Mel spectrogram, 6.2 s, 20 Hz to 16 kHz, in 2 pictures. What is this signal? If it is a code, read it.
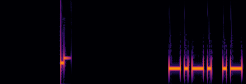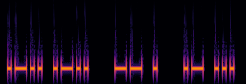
Morse code, heard as a keyed tone, about 25 wpm, 700 Hz. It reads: CALL ME AS
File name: practice / 25wpm / Sentences with 3-Word Phrases - 25wpm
